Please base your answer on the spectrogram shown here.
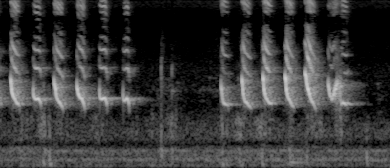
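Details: Cockatiel mating call in the breeding season: a short run of falling, squeaky chirps, a brief pause, then five louder chirps with downward sweeps, spaced about a fifth of a second apart.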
